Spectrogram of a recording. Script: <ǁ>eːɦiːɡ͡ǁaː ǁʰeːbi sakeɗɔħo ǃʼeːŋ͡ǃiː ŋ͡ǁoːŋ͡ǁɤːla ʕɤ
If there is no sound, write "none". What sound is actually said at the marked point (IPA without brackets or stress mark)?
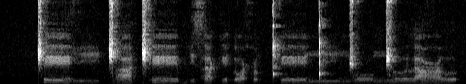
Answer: ǁ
